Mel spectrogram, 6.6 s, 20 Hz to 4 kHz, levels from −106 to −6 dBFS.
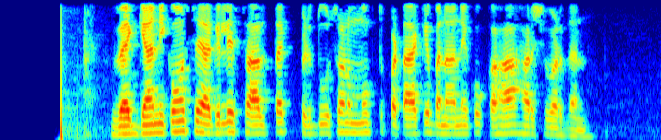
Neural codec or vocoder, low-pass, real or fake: none; 3.6 kHz; real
